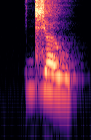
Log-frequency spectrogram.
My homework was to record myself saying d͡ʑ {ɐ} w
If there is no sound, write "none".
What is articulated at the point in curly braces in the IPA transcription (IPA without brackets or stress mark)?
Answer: ɐ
